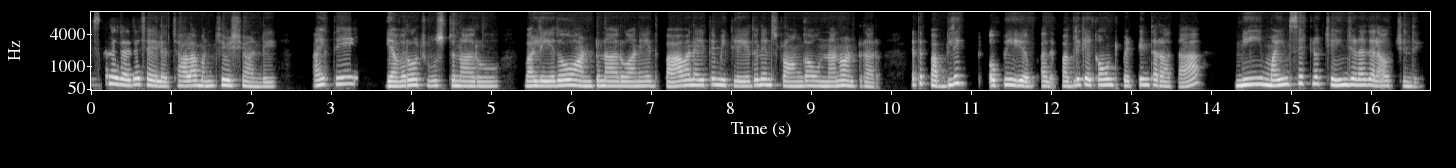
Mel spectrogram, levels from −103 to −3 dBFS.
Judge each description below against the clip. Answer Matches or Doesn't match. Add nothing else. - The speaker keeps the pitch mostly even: Doesn't match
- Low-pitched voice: Doesn't match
